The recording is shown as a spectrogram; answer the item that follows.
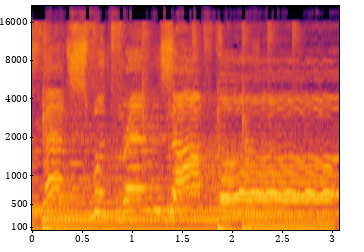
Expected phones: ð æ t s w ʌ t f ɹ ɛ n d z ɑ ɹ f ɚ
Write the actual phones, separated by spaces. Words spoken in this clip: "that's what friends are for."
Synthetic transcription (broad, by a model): ð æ t s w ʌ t f ɹ ɛ n d z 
